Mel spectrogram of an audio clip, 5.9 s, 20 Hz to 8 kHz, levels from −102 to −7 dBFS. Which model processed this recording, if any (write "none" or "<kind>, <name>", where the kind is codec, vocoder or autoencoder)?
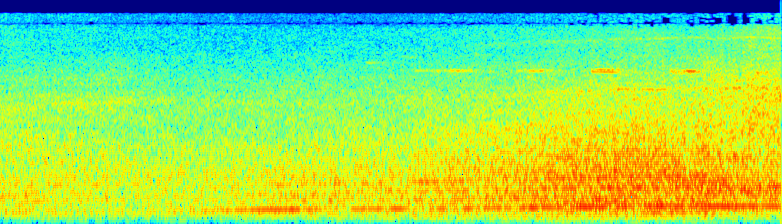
none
